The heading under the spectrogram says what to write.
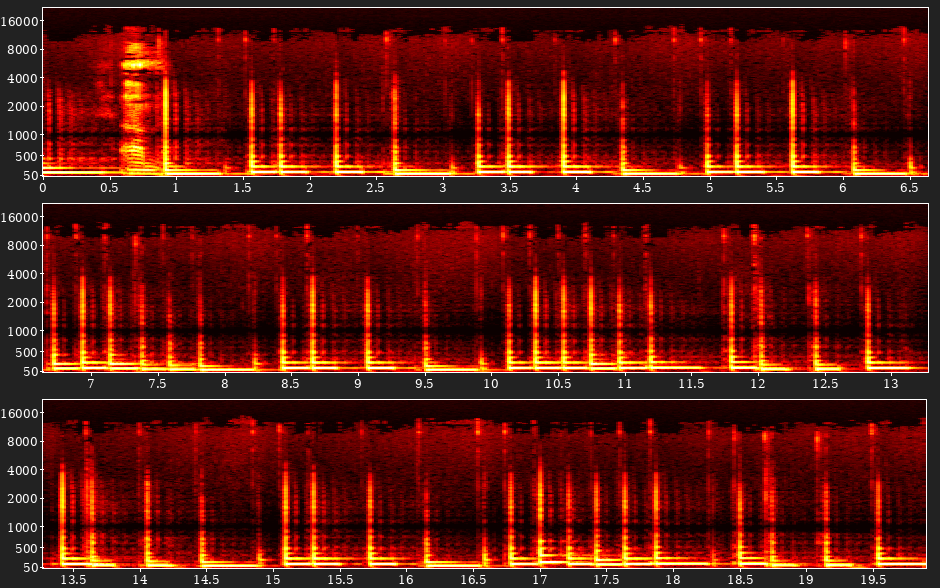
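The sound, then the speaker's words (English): A palm-muted electric guitar is flat-picked with a pick held straight against the string, at no angle and without scrape, in a steady, chugging rhythm of short, punchy low notes with a touch of spring reverb, played fairly loud for about twenty seconds with no talking. “I am literally holding it straight against the string and I'm palm muting with a little bit of spring reverb.”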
